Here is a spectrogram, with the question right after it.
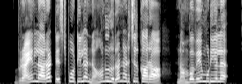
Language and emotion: Tamil, surprised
